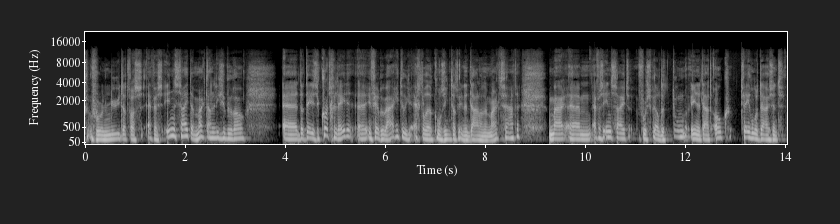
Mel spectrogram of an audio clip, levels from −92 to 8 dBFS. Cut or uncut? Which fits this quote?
uncut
